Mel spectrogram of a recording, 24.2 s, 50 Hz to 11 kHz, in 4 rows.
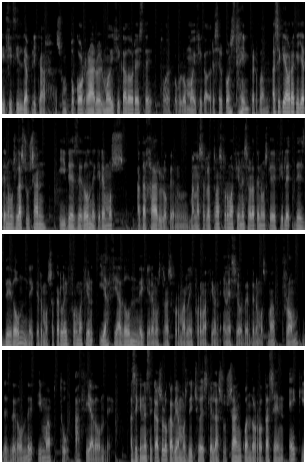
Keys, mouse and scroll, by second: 14.5 click, 22.7 r.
